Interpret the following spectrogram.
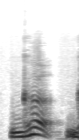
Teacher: ज्या वर्णाचा उच्चार करताना ह चा उच्चार सोबत होतो त्याला देखील आपण महाप्राण म्हणतो उदाहरणार्थ घ्या मध्ये उच्चार करताना ग सोबत ह चा उच्चार होतोय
